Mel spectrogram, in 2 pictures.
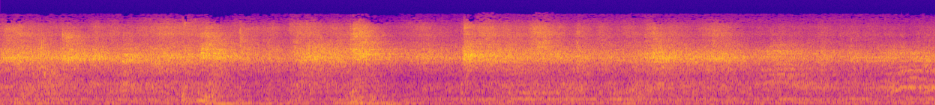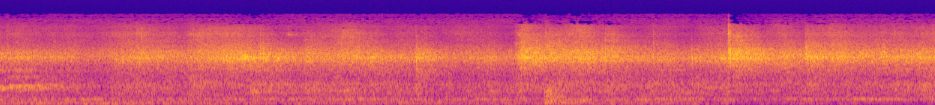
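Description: Skates scrape across the ice in a large echoing rink.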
